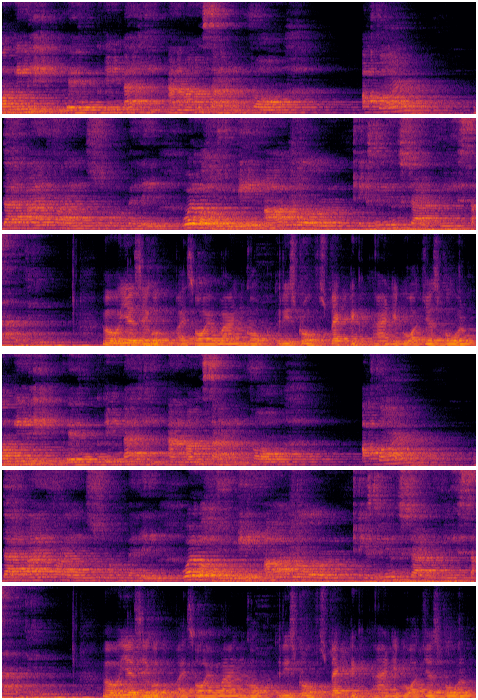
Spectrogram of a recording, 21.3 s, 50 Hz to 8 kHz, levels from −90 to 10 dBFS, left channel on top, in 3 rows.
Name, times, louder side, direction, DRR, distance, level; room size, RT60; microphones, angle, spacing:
voice 1, 0.0-4.5 5.4-6.3 7.1-15.3, left 1 dB, 20° right, -8 dB, 5.7 m, -25 dB
voice 2, 15.7-21.2, left 1 dB, 10° left, 0 dB, 2.5 m, -21 dB
26.5 x 22.5 x 5.4 m, 2.5 s
head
